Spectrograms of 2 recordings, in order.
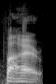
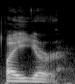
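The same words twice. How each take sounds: First: The word is said with one syllable. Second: The word is said with two syllables. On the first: The speaker calls it wrong. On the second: The speaker calls it right. "Fire is two syllables"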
